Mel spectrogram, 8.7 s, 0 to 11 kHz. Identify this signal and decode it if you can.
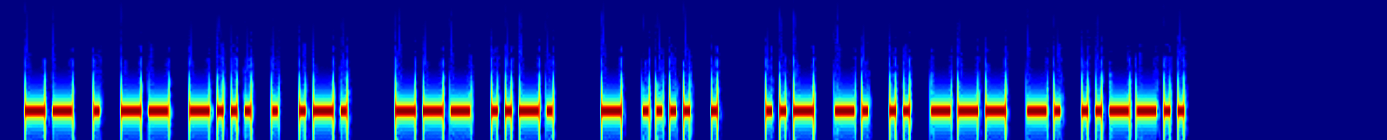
Morse code, heard as a keyed tone, about 28 wpm, 700 Hz. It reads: MEMBER OF THE UNION?
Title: Sentences from Top 1400 Words 28wpm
